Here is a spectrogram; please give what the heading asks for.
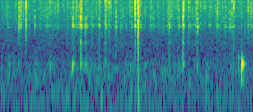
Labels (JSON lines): {"label": "ambient", "recorder": "HydroMoth"}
